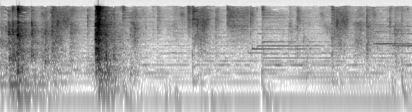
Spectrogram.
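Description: A wooden-framed glass door being pushed open, with two sharp thuds, one at the start and another about a second in, over steady background music.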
